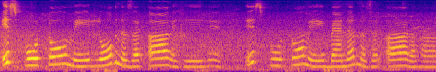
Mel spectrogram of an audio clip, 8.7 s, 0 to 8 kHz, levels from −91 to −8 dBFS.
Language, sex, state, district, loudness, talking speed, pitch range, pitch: Hindi, female, Madhya Pradesh, Umaria, -19 LUFS, 105 wpm, 235-290 Hz, 255 Hz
